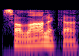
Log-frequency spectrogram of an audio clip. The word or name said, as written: Salonika, Gulf of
